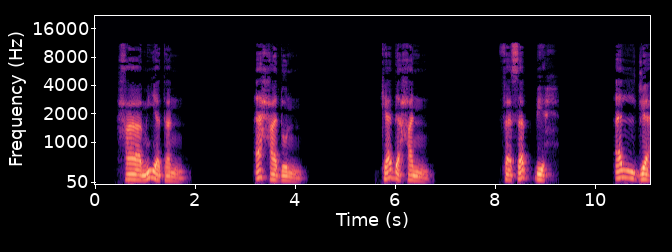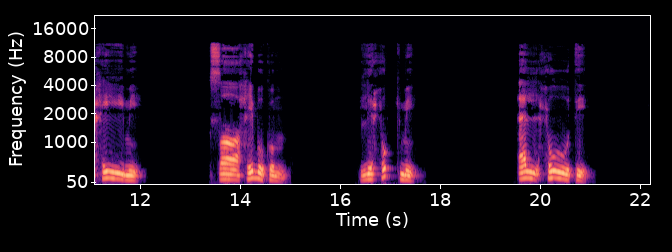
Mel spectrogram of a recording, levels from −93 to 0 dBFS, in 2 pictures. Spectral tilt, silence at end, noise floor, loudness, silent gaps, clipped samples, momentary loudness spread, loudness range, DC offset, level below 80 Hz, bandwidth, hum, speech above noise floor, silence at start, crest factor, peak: -6.5 dB/octave; 1.25 s; under -90 dBFS; -20 LUFS; 1.97-3.14 s, 4.29-5.56 s, 6.84-8.03 s, 9.34-10.35 s, 12.18-13.37 s, 15.06-16.29 s, 17.76-19.45 s; under 0.1%; 14 LU; 6 LU; under 0.1%; -62 dBFS; 11.5 kHz; none; over 71 dB; 0.5 s; 20 dB; -2 dBFS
